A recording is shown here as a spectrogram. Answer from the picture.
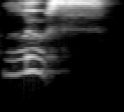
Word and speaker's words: lose: the verb form of loose to summarize loose with the z sound is a verb loose with the S sound is an adjective it describes nouns it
